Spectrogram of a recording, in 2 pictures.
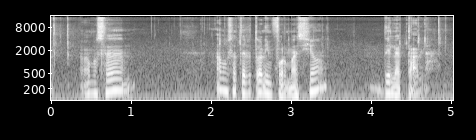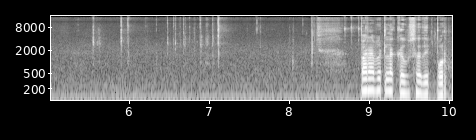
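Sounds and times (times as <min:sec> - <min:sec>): steady low hum: 0:00.0 - 0:10.0
computer keyboard keystrokes: 0:04.4 - 0:07.7, 0:08.3 - 0:10.0.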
